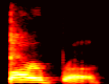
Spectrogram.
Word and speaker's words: Barbara: So all of these words are pronounced aspirin, average, Barbara, business, camera, different, evening, every, family, favorite, federal, general, interest.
